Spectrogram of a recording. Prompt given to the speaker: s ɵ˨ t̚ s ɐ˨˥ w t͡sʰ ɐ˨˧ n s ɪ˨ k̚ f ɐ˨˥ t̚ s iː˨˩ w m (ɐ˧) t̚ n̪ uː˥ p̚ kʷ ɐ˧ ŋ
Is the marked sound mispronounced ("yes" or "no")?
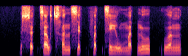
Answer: yes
